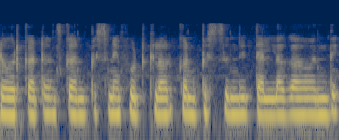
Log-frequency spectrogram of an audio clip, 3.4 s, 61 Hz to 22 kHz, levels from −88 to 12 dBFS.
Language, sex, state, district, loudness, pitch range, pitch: Telugu, female, Andhra Pradesh, Sri Satya Sai, -15 LUFS, 180-185 Hz, 180 Hz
